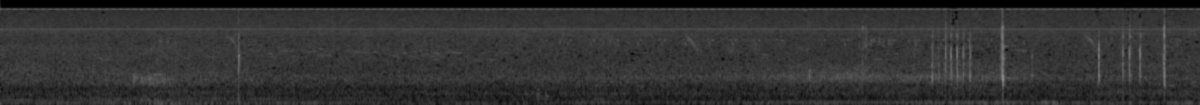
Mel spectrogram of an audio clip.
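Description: Short, sharp bird call notes over a faint steady outdoor background: one single tick about two seconds in, then a quick run of ticking notes near the end.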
